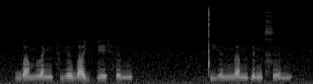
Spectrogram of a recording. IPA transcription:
w a˨˩ m l a˨˩ ŋ f i˧ ə̯ w a˧ j ɓ e˧ h ə˨˩˦ ŋ | t̪ i˨˩ ə̯ n a˧˥ n ɗ ə˧ ŋ x əː˨˩˨ n

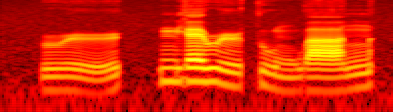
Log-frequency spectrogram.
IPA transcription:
ɻ ɻ̩˨˩˦ | m j ɛ˥ ɻ ɻ̩˧˥ t̪ u˨˩ m w a˧˥ n

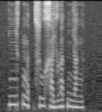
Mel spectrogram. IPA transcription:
ɲ a˦˥ k̚ ŋ a˨˩ t̚ s u˨˩˦ x a˨˩˨ j ɹ a˦˥ t̚ ɲ a˨˩ ŋ

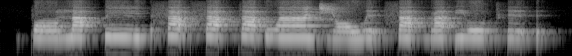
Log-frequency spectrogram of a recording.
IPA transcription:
p ɔ˨ n ä˦ ʔ p ĩ˦˨ | s ä˦ ʔ s ä˦ ʔ t ä˦ ʔ w ã˦ d͡ʑ ɔ˨ w ɪ˦ ʔ sʰ ä˦ ʔ ɡ ä˦ ʔ j o˦˨ tʰ ɪ˦ ʔ

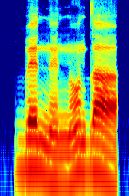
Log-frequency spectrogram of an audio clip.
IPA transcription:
b ɛ˧ n ɛ̃˨ n ɔ̃˨˦ d a˦˨

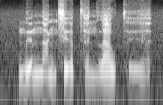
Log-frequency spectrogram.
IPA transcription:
m ɨ̰˧˨ ə̯ n a˧˩ ŋ s ɨ˧ ə̯ t̪ʰ ə̤˨˩ n l a˨˦ w t̪ʰ ɨ̤˨˩ ə̯

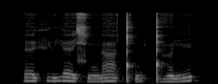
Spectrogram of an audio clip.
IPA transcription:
ɛ fʲ u j ɛ ɕ õ ɾ a ǃʼ u ɡ͡ǃ ɐ̃ ɾʲ ẽ

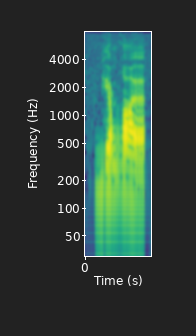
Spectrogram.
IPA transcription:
bʲ ɘ ɳ ðˤ ɐ

